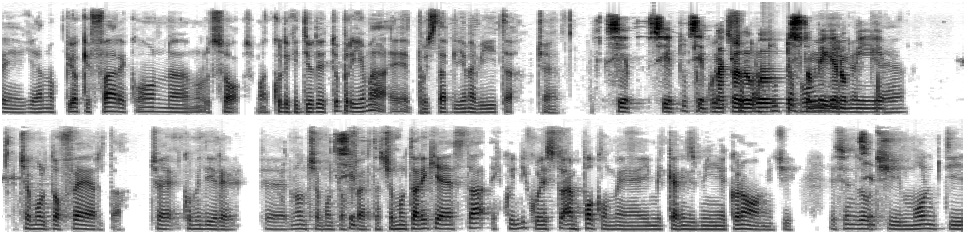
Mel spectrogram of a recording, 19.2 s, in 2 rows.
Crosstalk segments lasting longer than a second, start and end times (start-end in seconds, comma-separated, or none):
6.6-8.8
